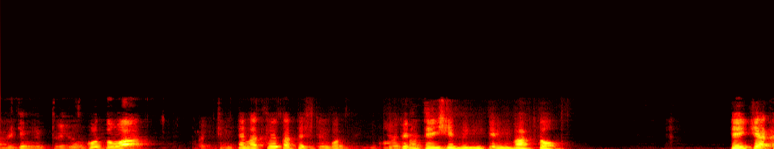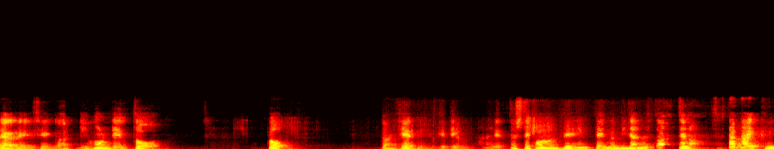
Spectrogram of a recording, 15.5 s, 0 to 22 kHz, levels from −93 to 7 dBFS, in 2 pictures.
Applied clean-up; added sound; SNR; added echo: neural mask model DeepFilterNet 3.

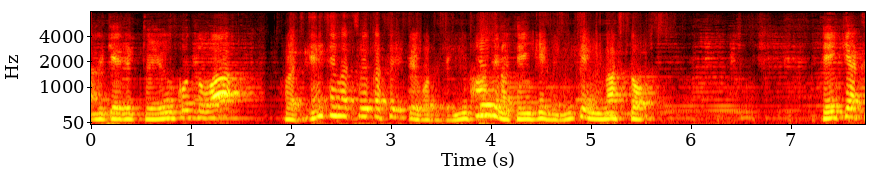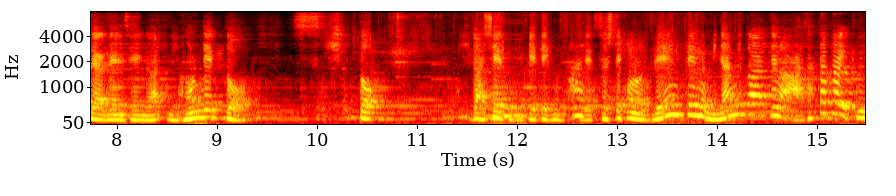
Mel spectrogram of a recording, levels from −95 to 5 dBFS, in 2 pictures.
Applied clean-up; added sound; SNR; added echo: neural separator model SepFormer DNS4.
